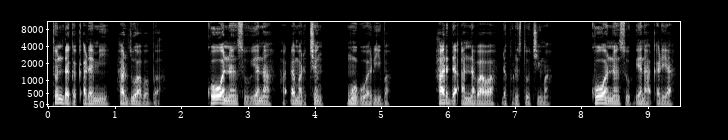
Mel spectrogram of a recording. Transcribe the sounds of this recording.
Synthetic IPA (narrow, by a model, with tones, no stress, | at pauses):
tʊ˦ndɐ˨ɡa˨kʼɐ˦ɽɐ˦miː˦ha˦rzʊ˦waː˨bɐ˨bːa̰˦˨ʔ | kʷoː˦wɐ˨nːɛ˦nsu˨jɐ˦naː˨ha̰˨ɗɐ˦mɐ˨rt͡ʃɪ˦ŋ | moː˦ɡʷʊ˨wɐ˨ɾiː˦ba˦ʔ | ha˦rda̰˨ʔa˦nːɐ˦baː˦waː˦da˨ɸɪ˦ɾɪ˦stoː˦t͡ʃiː˦maː˦ | kʷoː˦wɐ˨nːɛ˦nsu˨jɐ˦naː˨kʼɐ˦ɽjaː˦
